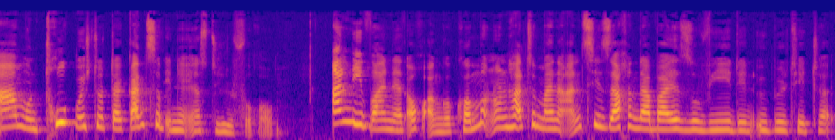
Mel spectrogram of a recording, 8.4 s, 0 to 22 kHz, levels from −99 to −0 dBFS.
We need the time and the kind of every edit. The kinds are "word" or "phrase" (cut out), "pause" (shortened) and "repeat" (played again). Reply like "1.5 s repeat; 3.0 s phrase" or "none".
1.6 s word; 3.0 s pause; 4.1 s word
